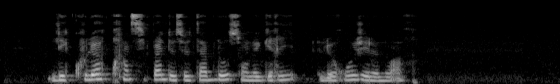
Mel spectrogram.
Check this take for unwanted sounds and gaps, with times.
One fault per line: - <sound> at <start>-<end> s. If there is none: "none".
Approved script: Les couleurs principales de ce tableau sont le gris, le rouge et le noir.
none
